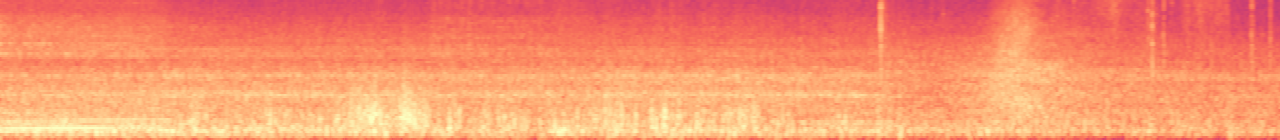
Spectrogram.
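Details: Loose, uneven rattle about four hits a second while driving, audible only under load and not reproducible at idle; exhaust smell in the cabin recently but no exhaust leak found; source unknown.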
